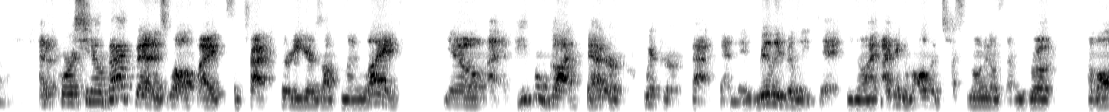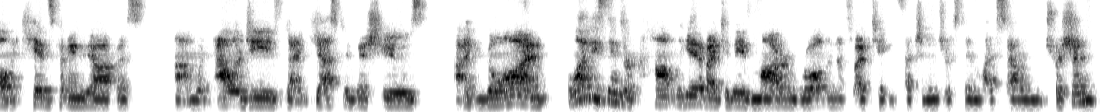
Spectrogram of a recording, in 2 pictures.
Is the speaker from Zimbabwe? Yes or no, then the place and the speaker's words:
no; Canada; born there; I was born in Canada.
